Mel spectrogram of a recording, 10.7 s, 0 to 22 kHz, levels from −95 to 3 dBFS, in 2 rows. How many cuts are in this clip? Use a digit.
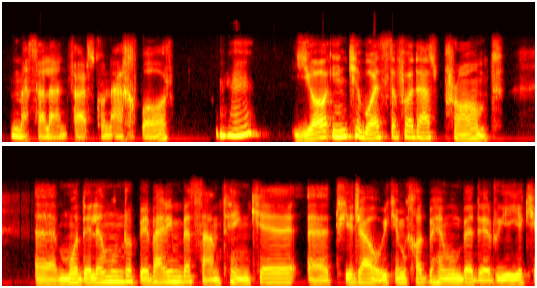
0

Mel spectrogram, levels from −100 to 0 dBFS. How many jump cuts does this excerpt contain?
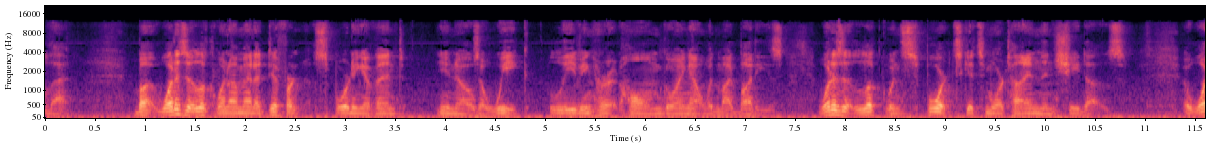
3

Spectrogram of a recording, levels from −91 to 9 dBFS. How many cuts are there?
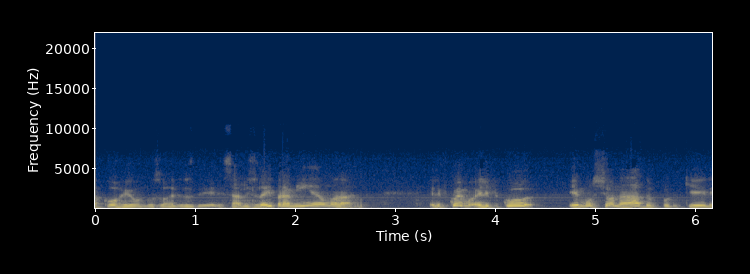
0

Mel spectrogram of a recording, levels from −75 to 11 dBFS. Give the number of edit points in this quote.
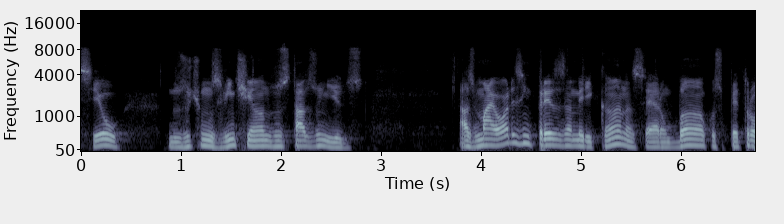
0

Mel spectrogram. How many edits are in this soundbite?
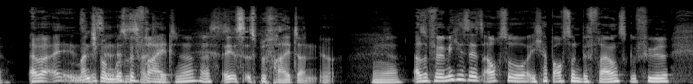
0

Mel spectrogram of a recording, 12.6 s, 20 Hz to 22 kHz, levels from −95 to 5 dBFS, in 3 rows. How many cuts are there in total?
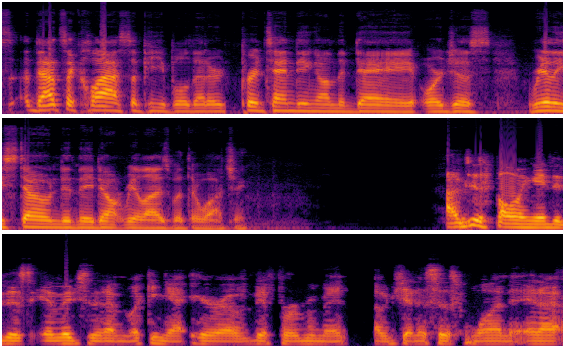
2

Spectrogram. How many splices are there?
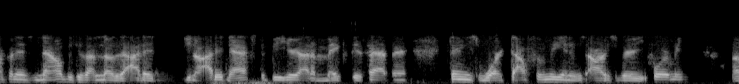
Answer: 3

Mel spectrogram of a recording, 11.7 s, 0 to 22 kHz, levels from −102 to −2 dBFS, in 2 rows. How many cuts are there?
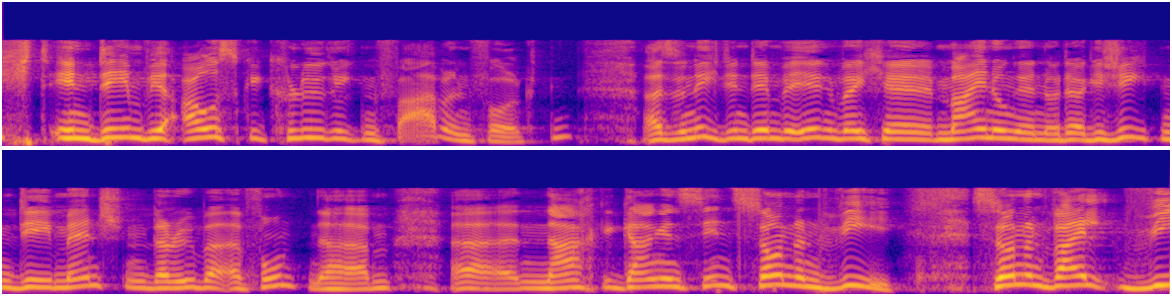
0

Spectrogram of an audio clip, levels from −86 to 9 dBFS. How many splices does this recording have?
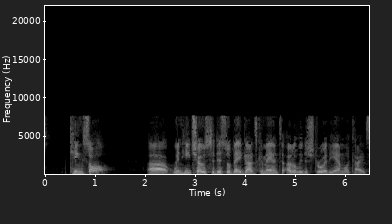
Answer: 0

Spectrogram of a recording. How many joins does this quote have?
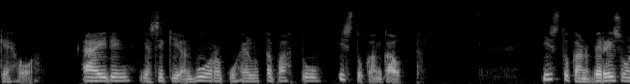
0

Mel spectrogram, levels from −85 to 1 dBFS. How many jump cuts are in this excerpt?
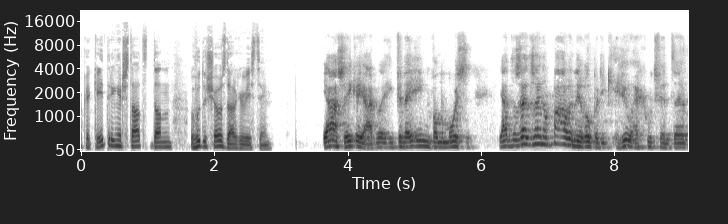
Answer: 0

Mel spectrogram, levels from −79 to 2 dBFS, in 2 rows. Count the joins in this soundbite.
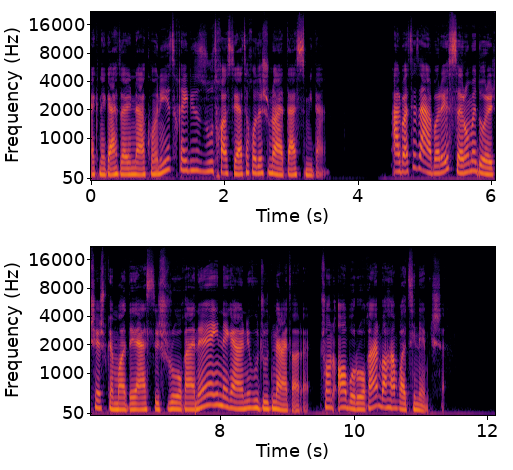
0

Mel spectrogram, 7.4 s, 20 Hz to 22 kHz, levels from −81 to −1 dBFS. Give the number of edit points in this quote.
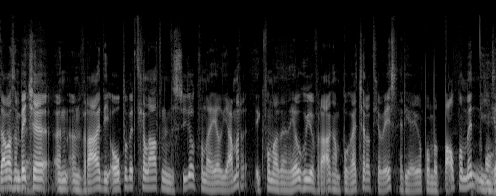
0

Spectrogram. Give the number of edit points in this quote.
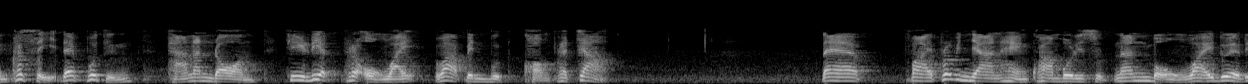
0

